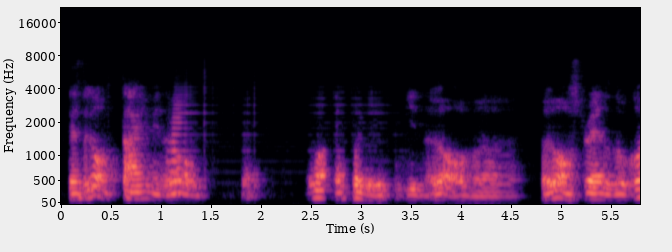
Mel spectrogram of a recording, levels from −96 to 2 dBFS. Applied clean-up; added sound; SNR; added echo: neural mask model DeepFilterNet 3.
